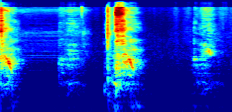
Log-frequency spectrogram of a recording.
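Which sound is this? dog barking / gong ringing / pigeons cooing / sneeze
sneeze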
